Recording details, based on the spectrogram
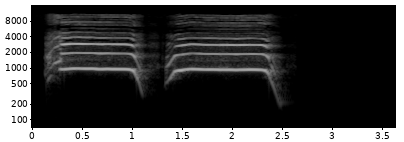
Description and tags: Mujer Gritando s
Scream, Screaming, Woman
